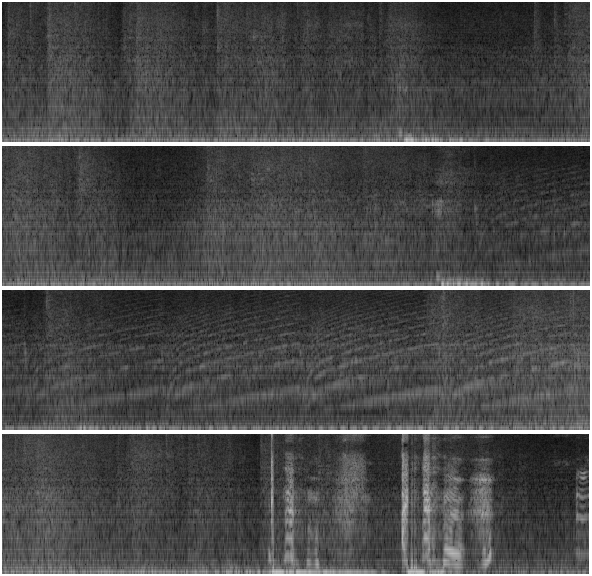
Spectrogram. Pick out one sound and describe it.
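Cars crash into each other with loud thuds.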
